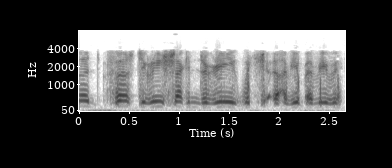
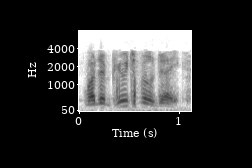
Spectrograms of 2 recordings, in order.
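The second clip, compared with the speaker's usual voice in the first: ordinary delivery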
